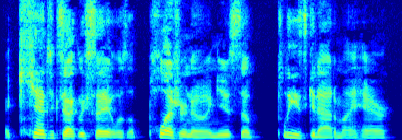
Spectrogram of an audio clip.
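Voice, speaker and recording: An actor playing a gruff male ship captain who talks in a curt, dismissive way in an amateur audio drama. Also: mid-range voice, big pitch swings, a little fast, darkish tone.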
